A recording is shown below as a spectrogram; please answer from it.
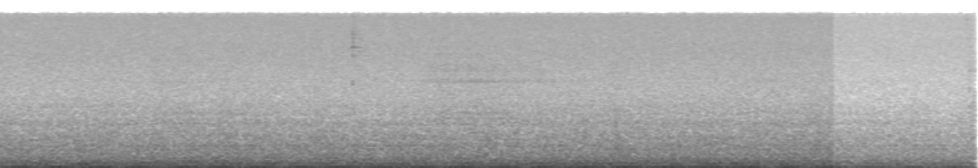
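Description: Steady low hum of room noise with no other events, dropping slightly in level about ten seconds in.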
